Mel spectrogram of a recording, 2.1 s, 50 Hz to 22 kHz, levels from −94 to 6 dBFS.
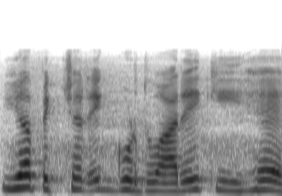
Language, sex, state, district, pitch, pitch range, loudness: Hindi, female, Punjab, Kapurthala, 195 Hz, 185-210 Hz, -17 LUFS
